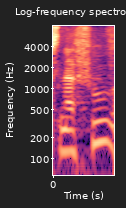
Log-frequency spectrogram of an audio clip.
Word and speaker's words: Snafu: Bah, on va les écouter ensemble et puis juste derrière il y aura un choix From Matt avec Snafu, on prononce comme ça.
